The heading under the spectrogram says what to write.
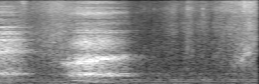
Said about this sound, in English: Man, it's two yawns in a row. I'm waiting for this triple shot to kick in. I didn't want to record this late. It just happened this way.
